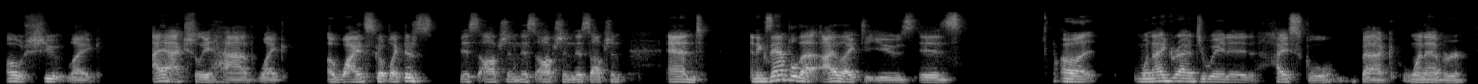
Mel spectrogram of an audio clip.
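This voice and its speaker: Casual man hosting, mid-range voice. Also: medium pitch. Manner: informal, halting, peppered with filler "like". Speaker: podcast host. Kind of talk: casual chat.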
